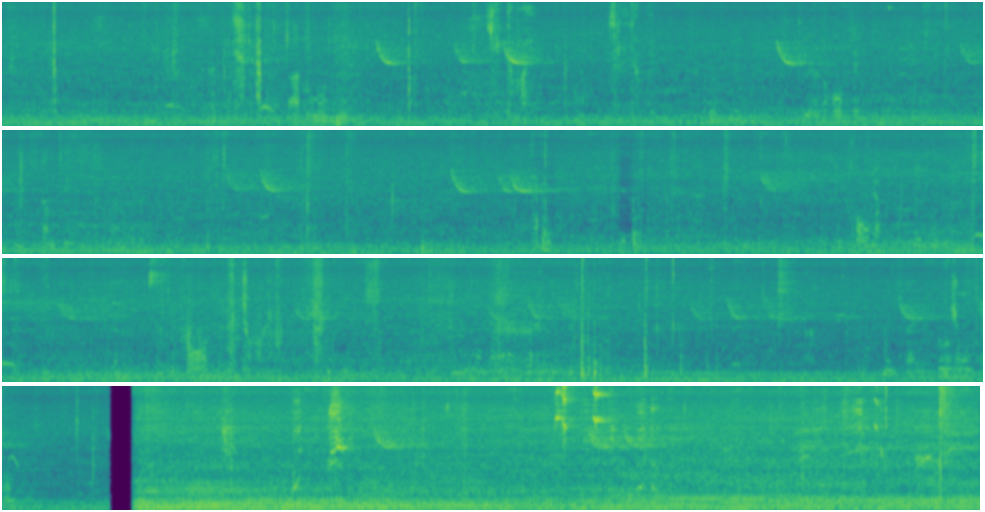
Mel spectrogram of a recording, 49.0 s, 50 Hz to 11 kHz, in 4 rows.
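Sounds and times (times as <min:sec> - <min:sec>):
outdoor background noise: 0:00.0 - 0:49.0
high whistled bird calls: 0:43.7 - 0:45.0.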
